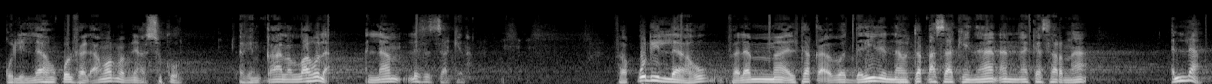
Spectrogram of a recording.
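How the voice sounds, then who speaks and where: A man's voice: fairly low pitch, darkish tone. Man teaching a lesson in a reverberant hall. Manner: explanatory, repeats key points, asks and answers his own questions. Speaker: religious teacher. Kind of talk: classroom lesson explaining a legal text.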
